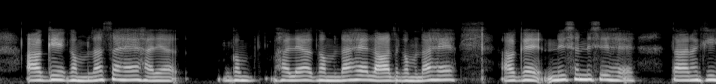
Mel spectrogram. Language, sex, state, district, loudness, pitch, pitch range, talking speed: Marwari, female, Rajasthan, Nagaur, -16 LUFS, 195 Hz, 185-205 Hz, 140 wpm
